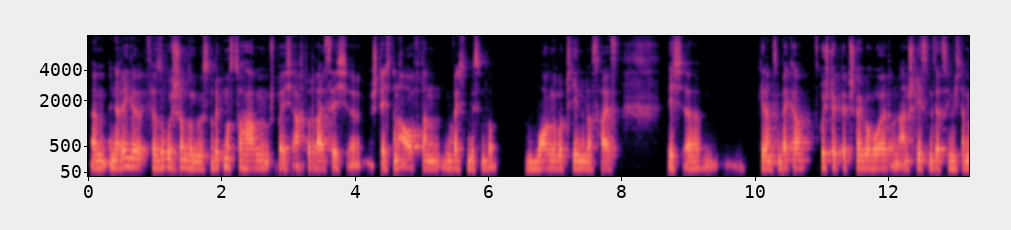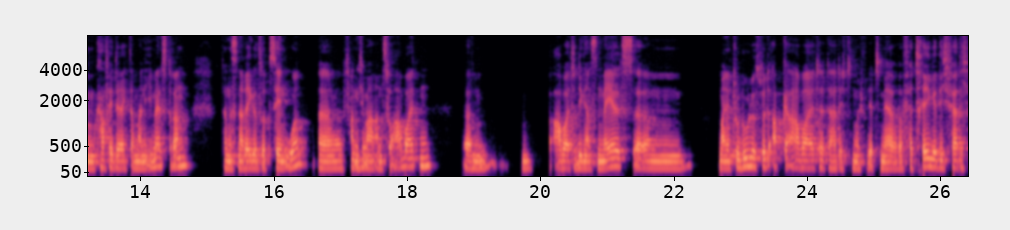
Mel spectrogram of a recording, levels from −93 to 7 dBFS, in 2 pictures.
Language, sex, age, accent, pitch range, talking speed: German, male, 20-39, German, 105-120 Hz, 195 wpm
